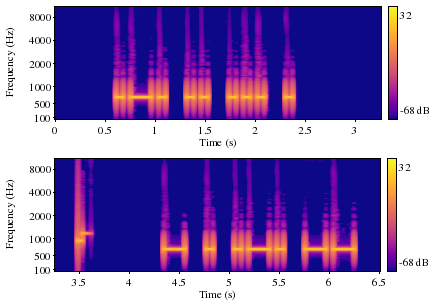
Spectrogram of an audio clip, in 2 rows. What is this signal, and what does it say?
Morse code, heard as a keyed tone, about 17 wpm, 700 Hz. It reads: RISE TERM
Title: Sentences from Top 900 Words - New Word Drill - 17wpm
